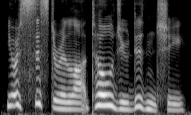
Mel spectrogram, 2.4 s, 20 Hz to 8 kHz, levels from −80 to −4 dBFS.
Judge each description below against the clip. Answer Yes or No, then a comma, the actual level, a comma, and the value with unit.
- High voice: Yes, high, 205 Hz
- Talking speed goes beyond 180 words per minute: Yes, average, 200 wpm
